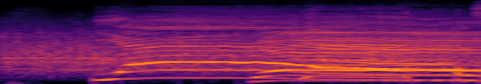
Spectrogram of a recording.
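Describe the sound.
A canned applause-and-cheering sound effect: a steady wash of crowd noise with several voices whooping and holding loud, overlapping cheers that rise and shift in pitch for a couple of seconds.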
